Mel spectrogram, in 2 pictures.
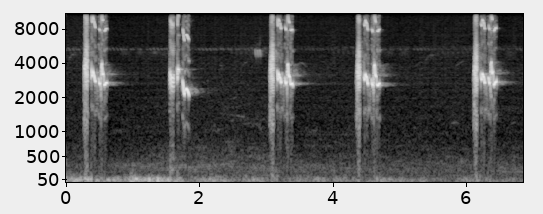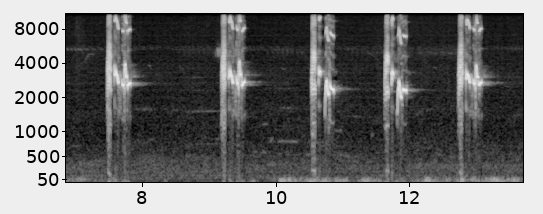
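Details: Persistently singing Sooty-headed Bulbul calling rivals so wild bulbuls answer and approach: short bubbly, chirpy phrases with a quick falling tail, about ten phrases roughly every 1.4 seconds, separated by silence; a low rumble sits under the opening seconds.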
